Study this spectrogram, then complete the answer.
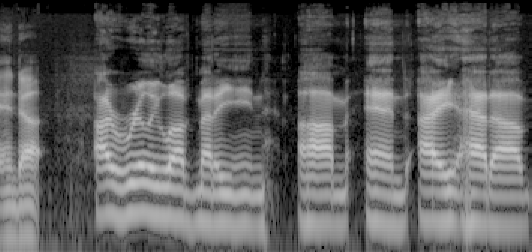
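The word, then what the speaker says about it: Medellín: have seen that recently they've been doing a big crackdown in Medellin is how they say it there.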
